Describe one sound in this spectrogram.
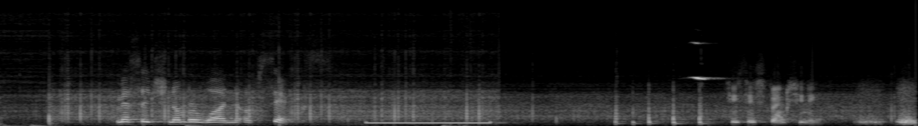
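A gramophone plays tinny old music.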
